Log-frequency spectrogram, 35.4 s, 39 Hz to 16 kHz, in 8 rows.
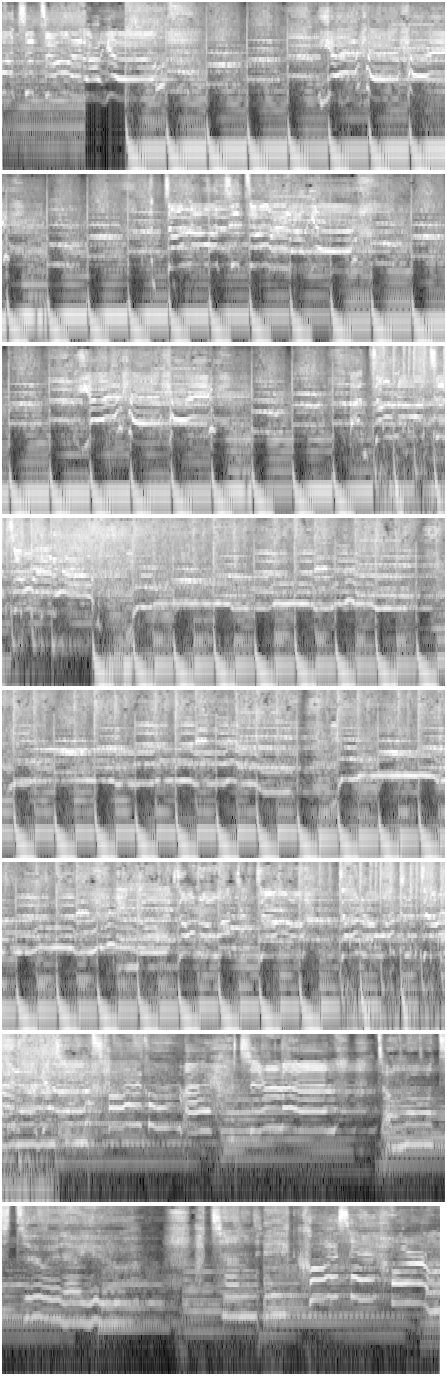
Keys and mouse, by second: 0.6 a, 2.4 alt+m, 3.2 ctrl+z, 3.7 alt+m, 5.2 alt+m, 5.9 a, 6.3-8.5 drag, 7.7 m, 8.4 alt+m, 10.2 alt+m, 11.3 a, 12.3 g, 14.7 a, 20.3 k, 21.2 right click, 21.4 ctrl+r, 21.8 a, 22.1 k, 23.9 shift+e, 24.5 a, 28.1 ctrl+Tab, 29.7 c, 33.5-34.8 drag, 33.7 c, 35.2 c.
